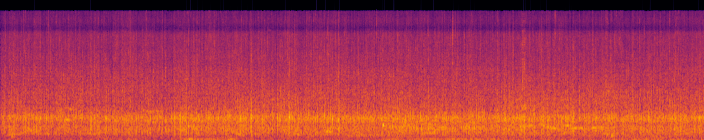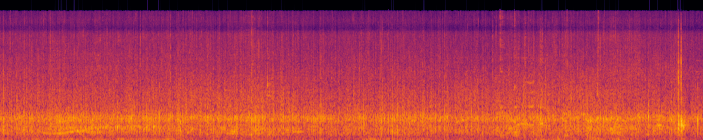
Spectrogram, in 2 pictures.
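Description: Steady rain pattering on plastic sheeting, a constant dense patter, with one sharp knock near the end.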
